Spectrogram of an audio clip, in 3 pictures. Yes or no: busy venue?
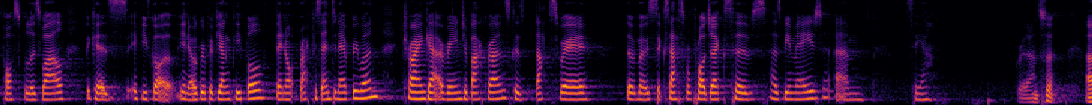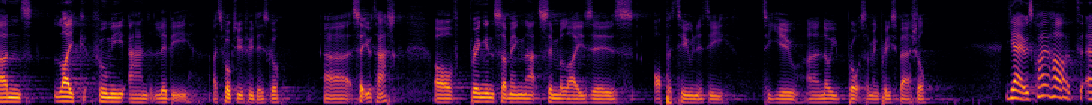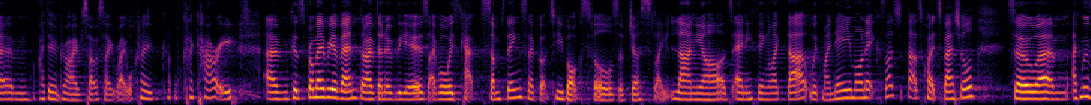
yes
